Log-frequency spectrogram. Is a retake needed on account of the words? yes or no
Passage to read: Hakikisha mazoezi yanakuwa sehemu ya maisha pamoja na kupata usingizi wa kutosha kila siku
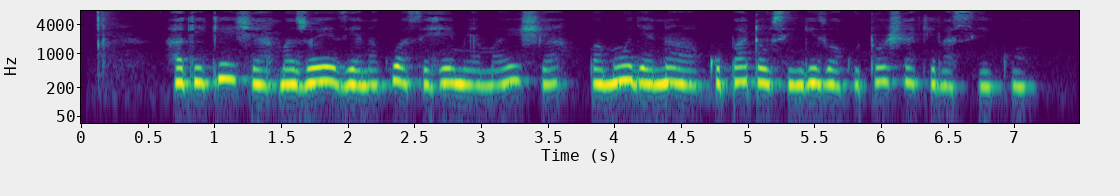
no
